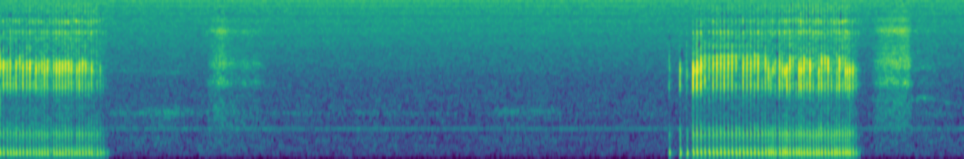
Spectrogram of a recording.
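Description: Two long, harsh, rattling snoring breaths separated by quiet breathing, with a faint steady hum in the room.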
